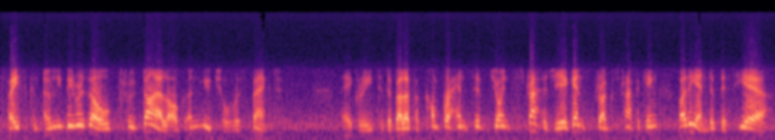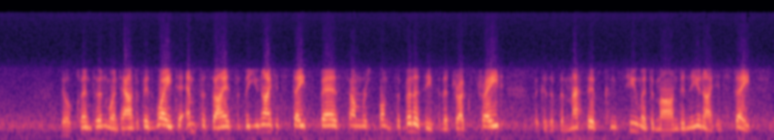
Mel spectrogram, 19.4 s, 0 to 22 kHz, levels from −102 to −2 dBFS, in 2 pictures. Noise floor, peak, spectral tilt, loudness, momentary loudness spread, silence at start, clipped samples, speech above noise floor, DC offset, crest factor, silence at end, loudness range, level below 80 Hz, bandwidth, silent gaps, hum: -48 dBFS; -6 dBFS; -5.5 dB/octave; -25 LUFS; 13 LU; 0 s; under 0.1%; 23 dB; under 0.1%; 18 dB; 0.2 s; 4 LU; -62 dBFS; 16 kHz; none; none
